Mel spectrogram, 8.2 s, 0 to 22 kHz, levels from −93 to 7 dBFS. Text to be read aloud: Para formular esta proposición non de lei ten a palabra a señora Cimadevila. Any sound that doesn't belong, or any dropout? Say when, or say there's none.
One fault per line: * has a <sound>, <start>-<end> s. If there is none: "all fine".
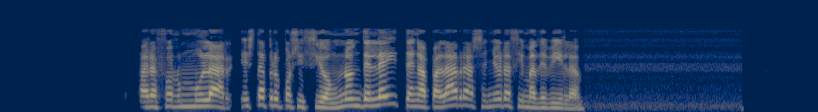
all fine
